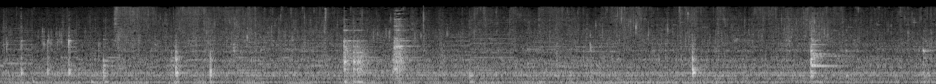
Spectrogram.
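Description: Onions sautéing in a frying pan: a steady sizzle while they are stirred, with the spatula scraping and clinking against the pan several times.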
